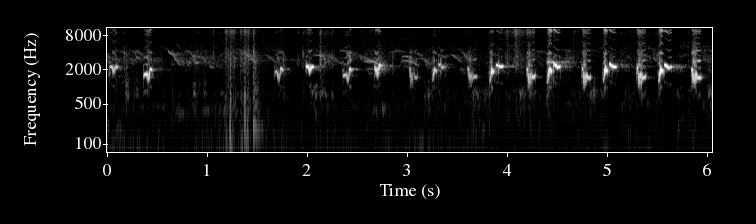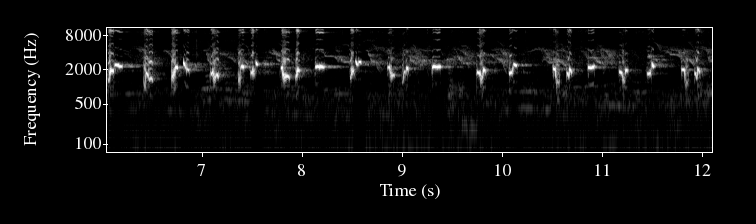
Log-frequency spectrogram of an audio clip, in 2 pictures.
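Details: Long rapid song of a yellow-vented bulbul, meant as a lure to set other bulbuls singing. A brief thump opens, then a tight, unbroken series of sharp, slurred chirps, around three each second.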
